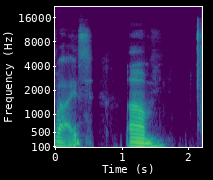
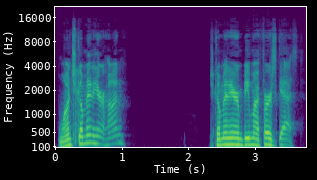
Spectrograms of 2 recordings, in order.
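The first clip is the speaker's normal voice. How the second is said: calling out; 5 semitones higher, faster than usual. Real, not acted. Calling wife from other room.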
